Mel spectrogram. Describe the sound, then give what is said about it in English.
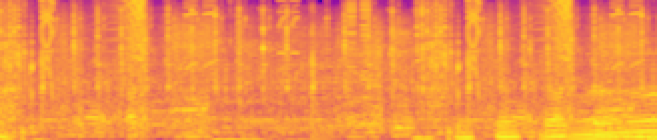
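Rapid, steady ticking of a prize wheel spinning to pick a song, running for the whole stretch with voices talking over it. “Let's spin the wheel for song number two.”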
